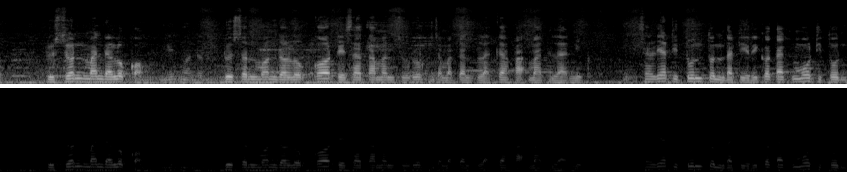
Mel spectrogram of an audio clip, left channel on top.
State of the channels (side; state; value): right; quieter; 34.7 dB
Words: dusun Mandaloko, Desa Taman Suruh, Kecamatan Belagah, Pak Madlani. Saya lihat dituntun tadi, Riko Tatmo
